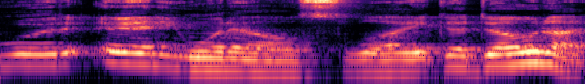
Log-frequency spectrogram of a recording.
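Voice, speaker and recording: Putting on a character voice, a man speaks at a very slow pace and high pitch with ordinary pitch variation, and an audible echo surrounds him. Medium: read story.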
